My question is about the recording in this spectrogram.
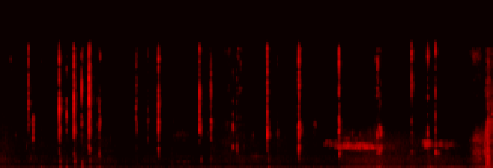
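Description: Keys of a computer keyboard clicking as a password is typed at a login screen: a dozen or so quick, irregular faint clicks. A faint high tone sounds for about a second near the end.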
